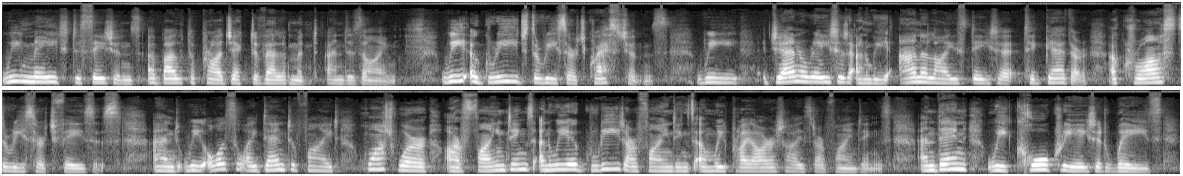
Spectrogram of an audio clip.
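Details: Adult woman speaking; normal speech.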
